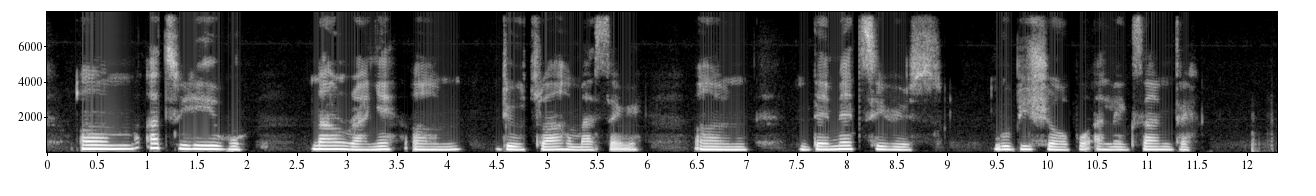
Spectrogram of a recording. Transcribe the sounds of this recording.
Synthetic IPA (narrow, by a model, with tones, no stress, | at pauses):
ɔ˦m̩˦a˦tʊ˨˦ɦe˦wu˨ | na˦n̩˦ɾa˨ɲe˦ɔ˨m̩˦ | dɪ˨o˨tu˨a˦ɦʊ˨ma˨sɪ̰˨ɣɪ̰˨ | ɔ˨m̩˨ | de˨me˦ti˨ɾi˨u˨s | bʊ˦bi˦ʃɔ˦pʊ˦ʔa˨le˨ɡza˦n̩˦dɾe˨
